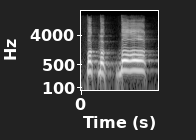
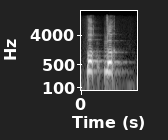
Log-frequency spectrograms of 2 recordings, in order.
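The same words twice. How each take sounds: First: High, loud hen squawk "Book, book, book!"; chicken clucking. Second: High, loud hen squawk "Book, book!"; chicken clucking. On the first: Chicken asks for more books. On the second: Chicken asks for books. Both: Acted.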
